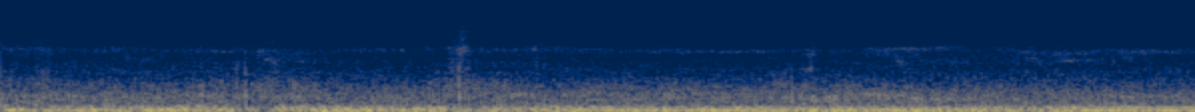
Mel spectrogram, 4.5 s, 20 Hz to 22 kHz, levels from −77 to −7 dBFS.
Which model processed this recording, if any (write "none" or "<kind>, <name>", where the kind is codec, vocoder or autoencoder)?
codec, DAC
